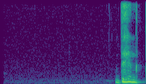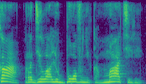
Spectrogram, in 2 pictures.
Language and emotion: Russian, angry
